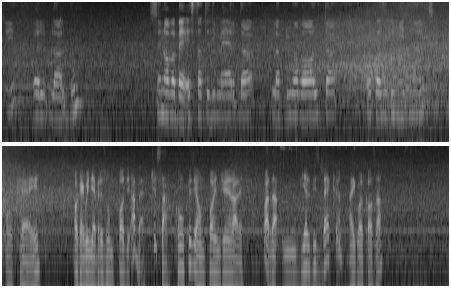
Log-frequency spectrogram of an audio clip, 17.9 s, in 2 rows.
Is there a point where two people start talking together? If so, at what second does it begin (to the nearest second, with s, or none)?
none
